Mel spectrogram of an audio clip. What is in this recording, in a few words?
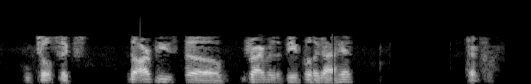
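Scottsdale Police South Dispatch; Regional Wrlss Cooperative (RWC) - Smlcst H- Scttsdle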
